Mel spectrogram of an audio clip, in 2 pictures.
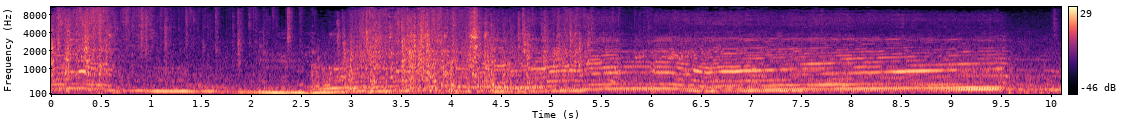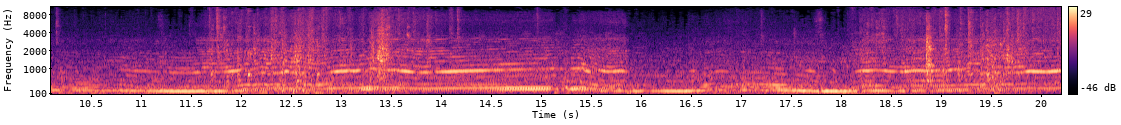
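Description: Rally car engine heard from inside the cabin, revving hard at full throttle, its note climbing and dropping again and again with the gear changes and braking for the bends. Stretches of harsh, rushing noise come over the engine at times.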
